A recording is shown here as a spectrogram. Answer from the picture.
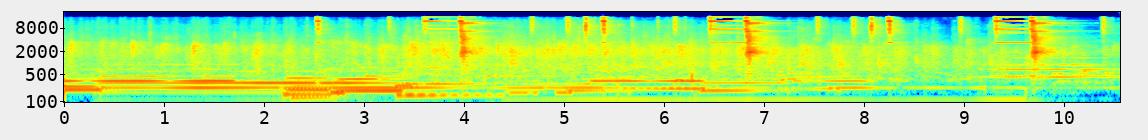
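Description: Church organ playing slow, sustained chords over a long held bass note, with scattered applause and a few sharp claps standing out, about four, seven and ten seconds in.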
